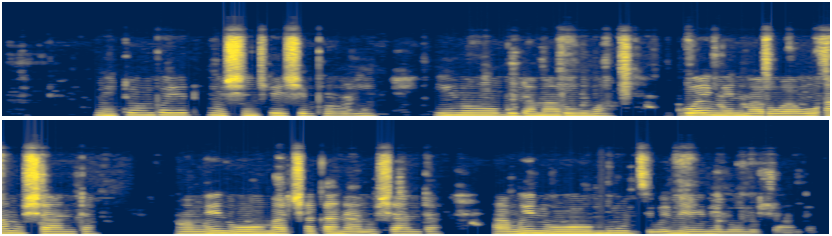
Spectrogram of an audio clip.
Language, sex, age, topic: Ndau, male, 50+, health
